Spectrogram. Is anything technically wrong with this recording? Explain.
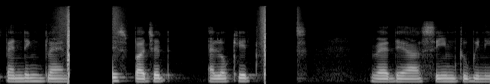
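Yes. Wireless microphone squelch dropout occurs from 0.48 to 1.30 s, muting about 0.44 s, and from 2.54 to 3.04 s, muting about 0.32 s. The fading radio signal brings up hiss until the receiver's squelch cuts the output, which a plain digital dropout wouldn't do.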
